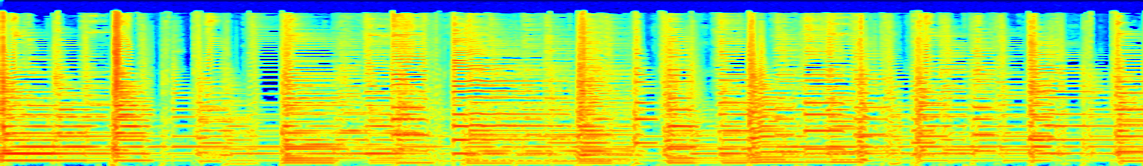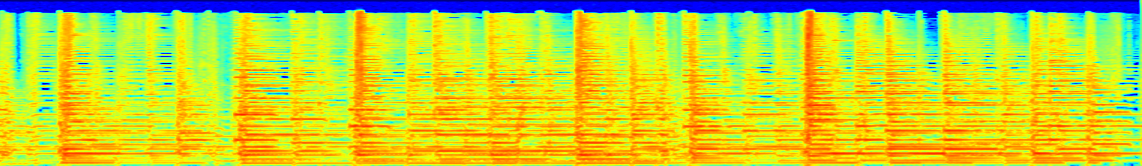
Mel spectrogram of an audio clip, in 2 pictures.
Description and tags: All You Wanted loop
Recorded using Digitech JamMan Solo looping pedal. Electric/acoustic guitar and keyboard both plugged in. Layed down base track and then just played around, layering different tones.
Faster pace with driving melody. Recorded using looping pedal and guitar.
melody, original, guitars, guitar, loop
